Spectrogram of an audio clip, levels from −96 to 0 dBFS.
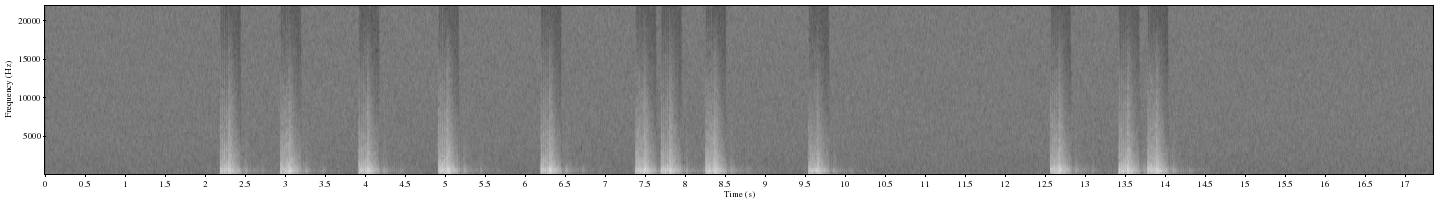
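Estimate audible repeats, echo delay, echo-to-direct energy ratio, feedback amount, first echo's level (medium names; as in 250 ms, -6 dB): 3, 208 ms, -17.5 dB, 43%, -18.5 dB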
